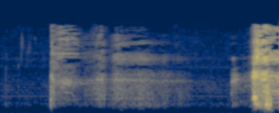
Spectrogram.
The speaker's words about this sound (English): I swallowed wrong, folks. It's not COVID. I just swallowed wrong.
